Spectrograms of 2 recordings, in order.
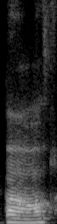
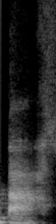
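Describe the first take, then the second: First: Bath with a long ah, as in father; long-vowel Bath. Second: Bath with a short a, as in cat; short-vowel Bath. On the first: Lexicographer shows dictionary variants, Bath with a long ah. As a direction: say Bath the southern way, drawn-out vowel. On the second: Lexicographer shows dictionary variants, Bath with a short a. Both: Shown as a demonstration. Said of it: "pronunciation for both Bath and Bath".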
